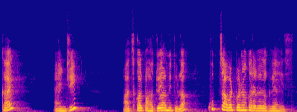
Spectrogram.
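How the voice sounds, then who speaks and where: A woman's voice: a little high, unhurried. A woman reading a storybook romance, voicing a young man who is tender and scolds in jest. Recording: dull lo-fi recording.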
